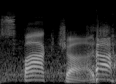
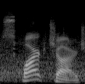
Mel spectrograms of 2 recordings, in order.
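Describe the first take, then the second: First: It is said in a local Boston accent. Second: It is said in a plain general accent.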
